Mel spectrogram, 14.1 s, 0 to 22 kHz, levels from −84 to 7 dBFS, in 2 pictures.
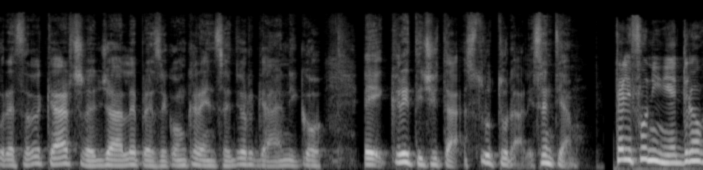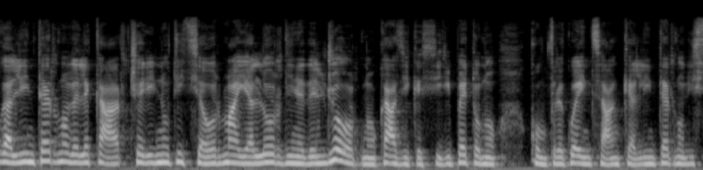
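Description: From 2.21 to 3.36 s the sound hitches over and over, about twenty tiny catches, each no longer than 18 ms, so the passage drags and stutters rather than flowing. These are repeated stalls (stutter): audio was arriving late or slower than it was being played, and the jitter buffer kept running dry. Each time, the last bit of sound was stretched to cover the wait, about 208 ms in all and roughly a fifth of that stretch, with nothing actually lost.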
